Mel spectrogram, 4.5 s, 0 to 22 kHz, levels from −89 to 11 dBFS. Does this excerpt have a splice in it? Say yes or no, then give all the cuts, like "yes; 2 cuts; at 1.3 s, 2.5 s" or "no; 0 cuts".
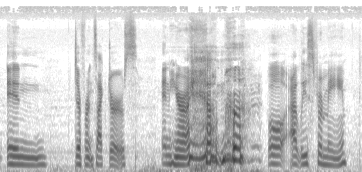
yes; 1 cut; at 3.3 s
